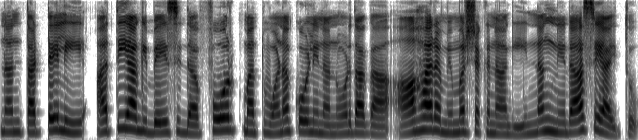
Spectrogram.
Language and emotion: Kannada, sad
